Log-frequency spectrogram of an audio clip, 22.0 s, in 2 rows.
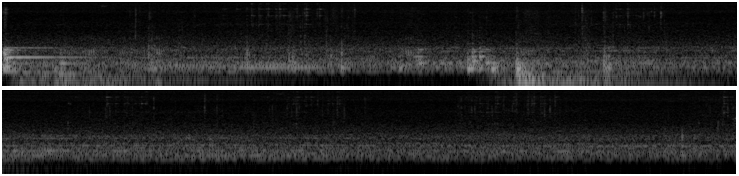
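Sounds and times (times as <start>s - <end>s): wind buffeting microphone: 0.0s - 5.0s, 7.3s - 11.8s
knocks and thuds on boat: 0.5s - 4.5s, 7.4s - 11.2s.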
